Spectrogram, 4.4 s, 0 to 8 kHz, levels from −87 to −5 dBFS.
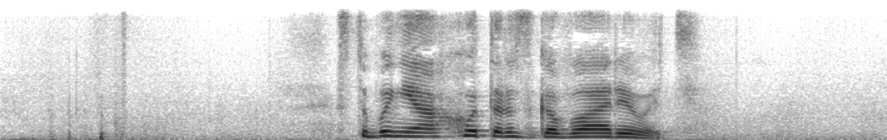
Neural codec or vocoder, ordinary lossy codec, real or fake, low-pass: codec, 16 kHz, 1 kbps, X-Codec, WavLM features, trained on Multilingual LibriSpeech; none; fake; 7.2 kHz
